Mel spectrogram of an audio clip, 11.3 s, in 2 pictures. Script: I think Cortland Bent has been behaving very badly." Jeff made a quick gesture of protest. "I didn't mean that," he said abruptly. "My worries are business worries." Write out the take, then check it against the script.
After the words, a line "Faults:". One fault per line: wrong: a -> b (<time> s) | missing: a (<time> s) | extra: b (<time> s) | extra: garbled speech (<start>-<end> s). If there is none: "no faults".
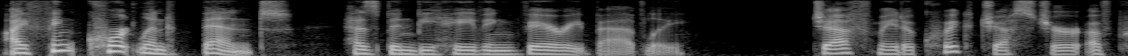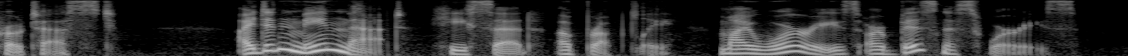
I think Cortland Bent has been behaving very badly." Jeff made a quick gesture of protest. "I didn't mean that," he said abruptly. "My worries are business worries."
Faults:
no faults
